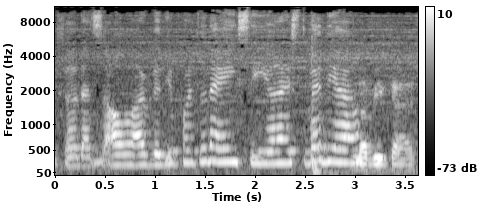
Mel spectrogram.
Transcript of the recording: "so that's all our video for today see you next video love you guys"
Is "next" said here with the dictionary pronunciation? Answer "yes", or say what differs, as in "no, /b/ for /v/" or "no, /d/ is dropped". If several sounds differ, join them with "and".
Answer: no, /k/ is dropped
